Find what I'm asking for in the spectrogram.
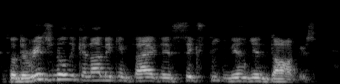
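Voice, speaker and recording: A man in a French accent at a fairly quick pace, with ordinary pitch variation. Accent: French accent, noticeable. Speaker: ATV club representative. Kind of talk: presentation to town council. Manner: halting.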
